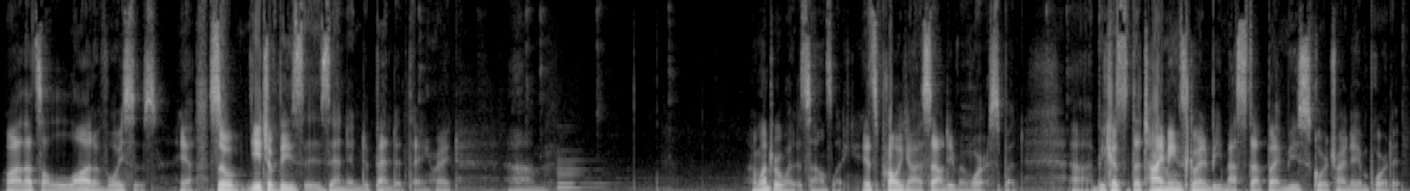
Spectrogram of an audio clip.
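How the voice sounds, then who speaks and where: A man streaming casually, thinking aloud as he works on audio software and trailing off into quiet mutters. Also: deep voice, moderate pace, soft background music. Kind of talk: casual tech livestream.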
